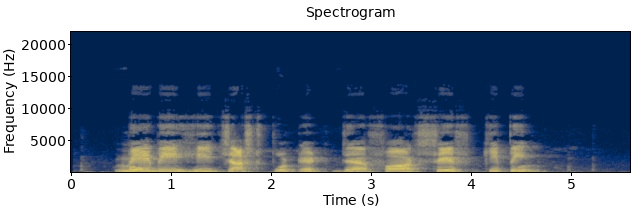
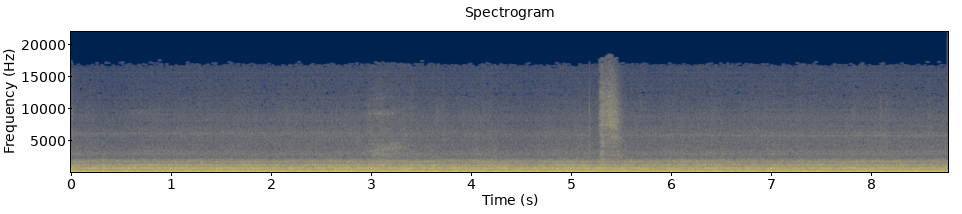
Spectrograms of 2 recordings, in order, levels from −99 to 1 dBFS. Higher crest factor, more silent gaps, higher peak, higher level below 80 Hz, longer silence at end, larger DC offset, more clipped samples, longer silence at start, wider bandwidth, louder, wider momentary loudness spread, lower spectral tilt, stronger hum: first, 20 dB vs 14 dB; neither; first, -2 dBFS vs -6 dBFS; second, -50 dBFS vs -32 dBFS; first, 0.85 s vs 0 s; second, under 0.1% vs 10%; neither; first, 0.45 s vs 0 s; second, 9.4 kHz vs 17.5 kHz; first, -19 LUFS vs -23 LUFS; first, 10 LU vs 1 LU; second, -4.5 dB/octave vs -6.5 dB/octave; neither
